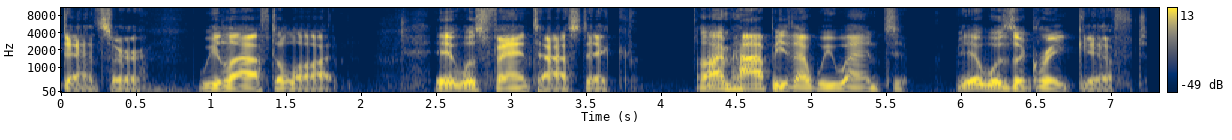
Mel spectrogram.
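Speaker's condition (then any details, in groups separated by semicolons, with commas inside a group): No condition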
